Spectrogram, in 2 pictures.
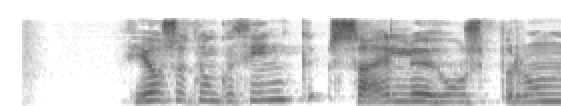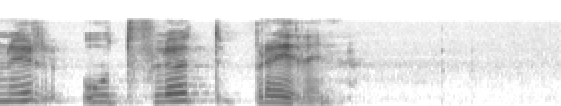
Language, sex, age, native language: Icelandic, female, 30-39, Icelandic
